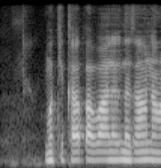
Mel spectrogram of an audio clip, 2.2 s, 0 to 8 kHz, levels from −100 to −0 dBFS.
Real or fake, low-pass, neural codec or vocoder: fake; 7.2 kHz; codec, 16 kHz, 0.8 kbps, ZipCodec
